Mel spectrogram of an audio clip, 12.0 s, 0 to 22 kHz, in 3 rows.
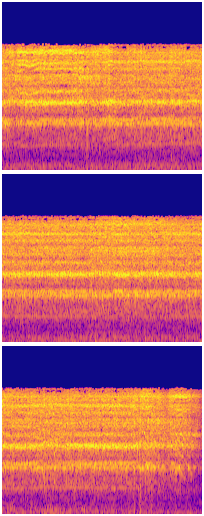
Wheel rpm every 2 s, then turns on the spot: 160, 160, 160, 160, 160, 140.
none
